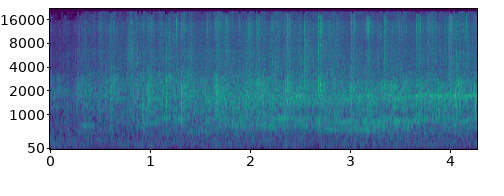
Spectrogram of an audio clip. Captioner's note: applause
